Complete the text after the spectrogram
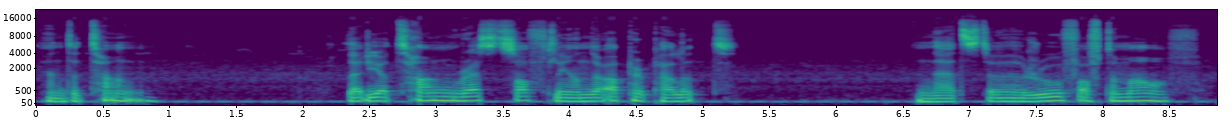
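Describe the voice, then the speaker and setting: Slow, gravelly-voiced man guiding meditation. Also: medium pitch. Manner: soothing, unhurried, gentle instructions with long pauses. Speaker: yoga nidra instructor. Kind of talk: guided meditation, slow body scan.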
